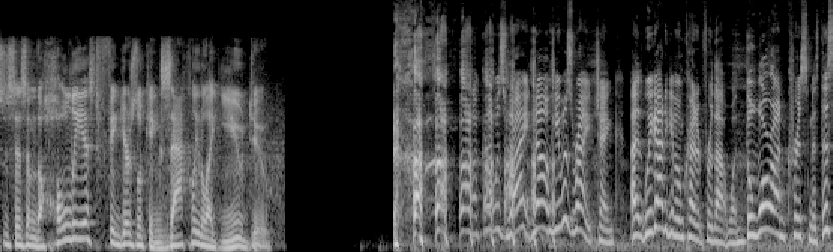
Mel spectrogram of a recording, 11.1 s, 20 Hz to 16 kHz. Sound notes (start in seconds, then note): 5.2 laugh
